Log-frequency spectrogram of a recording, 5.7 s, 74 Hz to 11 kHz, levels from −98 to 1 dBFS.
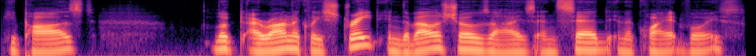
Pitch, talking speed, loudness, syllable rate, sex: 125 Hz, 150 wpm, -19 LUFS, 5.2 syllables/s, male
